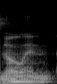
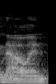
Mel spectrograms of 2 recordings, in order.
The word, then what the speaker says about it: Nowlan: I think it's Nolan. Like, it looks like Nowlan, but I really think it's Nolan.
